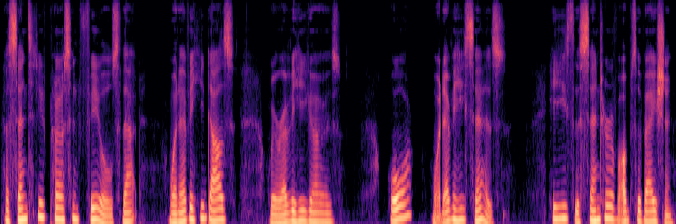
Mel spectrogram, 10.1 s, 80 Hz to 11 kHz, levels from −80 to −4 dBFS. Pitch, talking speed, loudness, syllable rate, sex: 145 Hz, 125 wpm, -17 LUFS, 4.4 syllables/s, male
